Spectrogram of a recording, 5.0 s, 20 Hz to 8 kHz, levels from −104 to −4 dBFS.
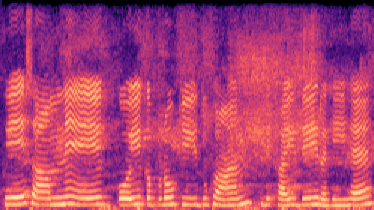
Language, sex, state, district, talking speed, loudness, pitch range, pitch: Hindi, female, Haryana, Jhajjar, 120 wpm, -14 LUFS, 240-260 Hz, 250 Hz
